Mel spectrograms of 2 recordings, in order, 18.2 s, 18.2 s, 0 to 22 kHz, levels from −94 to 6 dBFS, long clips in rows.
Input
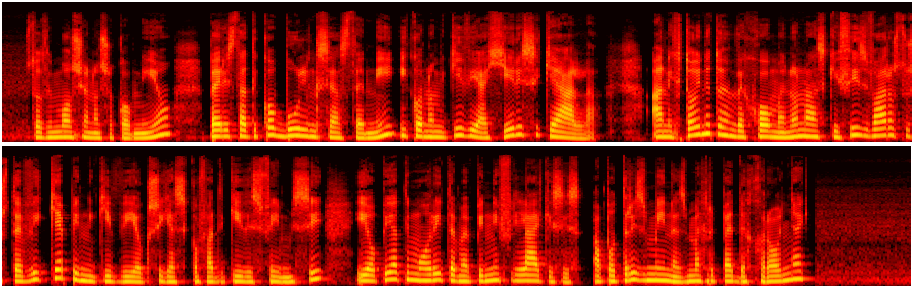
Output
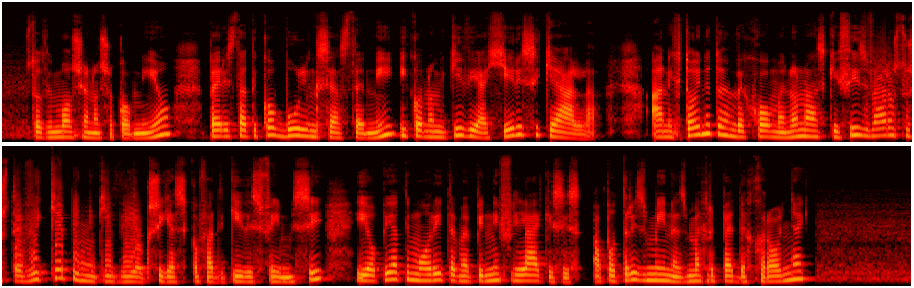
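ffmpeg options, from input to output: -filter_complex "[0:a]asettb=1/sr,asplit=3[a][b][c];[a]atrim=end=8.604[d];[b]atrim=start=8.6:end=10.55,asetpts=PTS-STARTPTS,afade=t=in:d=0.004:c=qsin,afade=t=out:st=1.946:d=0.004:c=qsin,volume=28.5dB,asoftclip=hard,volume=-28.5dB[e];[c]atrim=start=10.546[f];[d][e]acrossfade=d=0.004:c1=hsin:c2=qsin[g];[g][f]acrossfade=d=0.004:c1=qsin:c2=hsin,highpass=f=210:w=0.5412,highpass=f=210:w=1.3066,highshelf=f=2.1k:g=-10.5,acompressor=threshold=-36dB:ratio=2"

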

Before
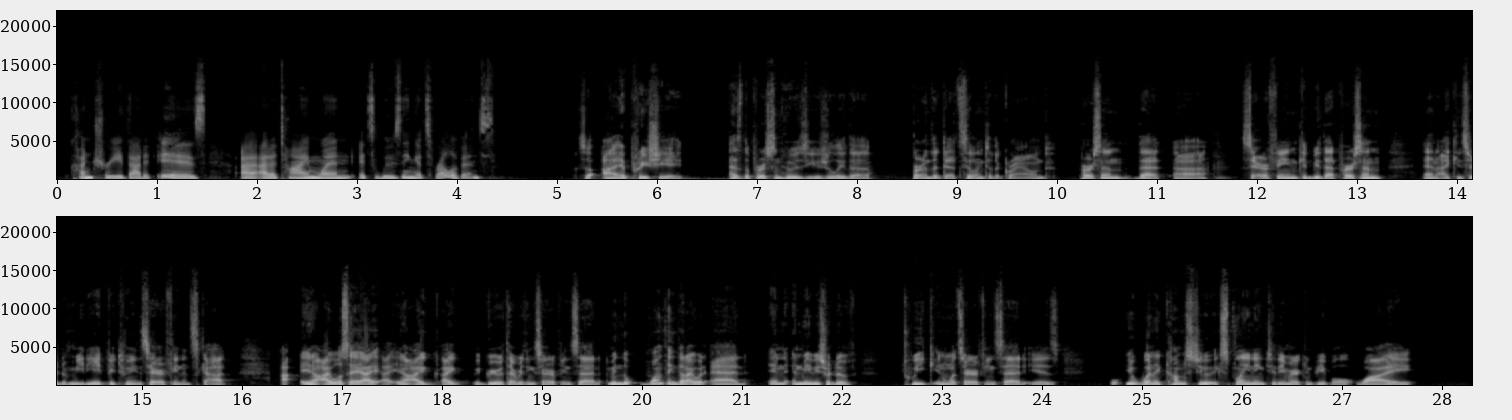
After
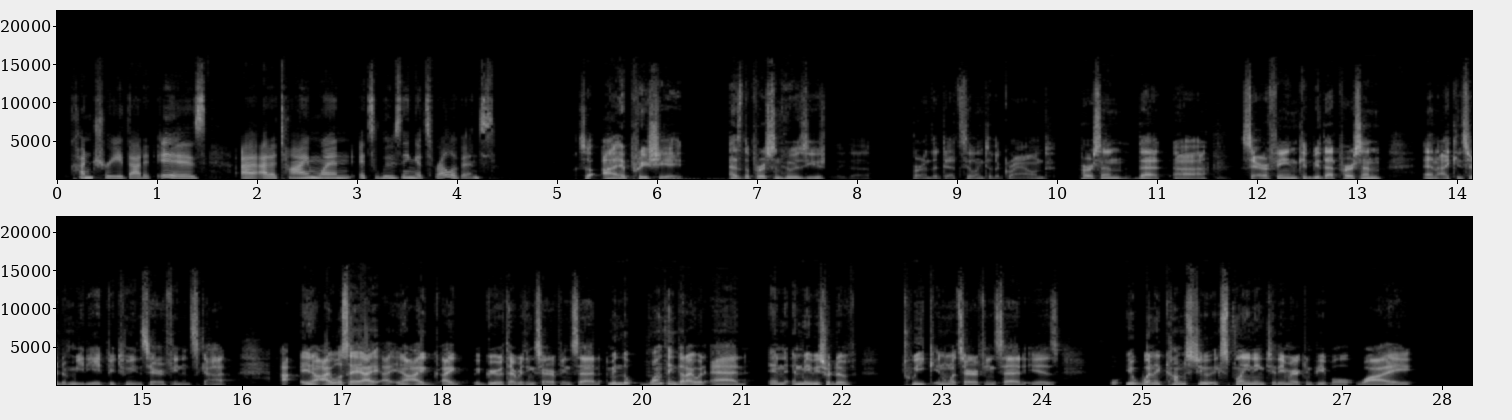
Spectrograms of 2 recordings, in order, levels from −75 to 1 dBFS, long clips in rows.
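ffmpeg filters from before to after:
-filter_complex "[0:a]asettb=1/sr,asplit=3[a][b][c];[a]atrim=end=14.334[d];[b]atrim=start=14.33:end=15.78,asetpts=PTS-STARTPTS,afade=t=in:d=0.004:c=qsin,afade=t=out:st=1.446:d=0.004:c=qsin,equalizer=f=820:w=0.64:g=-12.5[e];[c]atrim=start=15.776[f];[d][e]acrossfade=d=0.004:c1=hsin:c2=qsin[g];[g][f]acrossfade=d=0.004:c1=qsin:c2=hsin,asplit=2[h][i];[h]atrim=end=7.66,asetpts=PTS-STARTPTS,afade=t=out:st=7.656:d=0.004:c=hsin[j];[i]atrim=start=7.66,asetpts=PTS-STARTPTS,afade=t=in:d=3.07[k];[j][k]concat=n=2:v=0:a=1,tiltshelf=f=860:g=-9.5,volume=-3.5dB"

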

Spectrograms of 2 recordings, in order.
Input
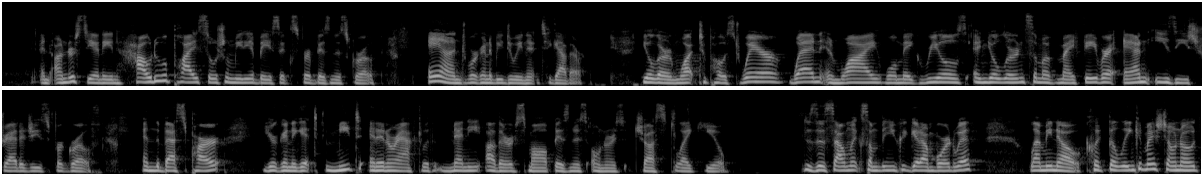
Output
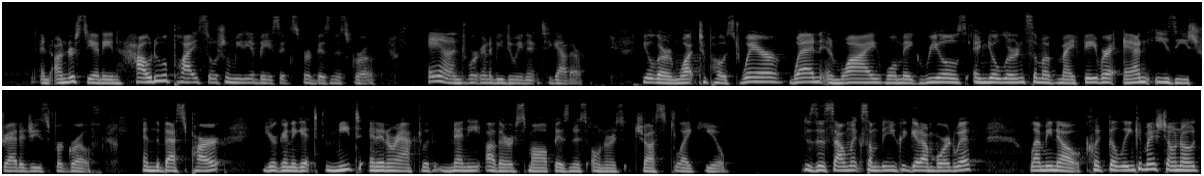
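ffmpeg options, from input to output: -filter_complex "[0:a]asplit=3[a][b][c];[a]afade=t=out:st=1.86:d=0.02[d];[b]flanger=delay=6.3:depth=6.8:regen=52:speed=1:shape=sinusoidal,afade=t=in:st=1.86:d=0.02,afade=t=out:st=6.54:d=0.02[e];[c]afade=t=in:st=6.54:d=0.02[f];[d][e][f]amix=inputs=3:normalize=0"

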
